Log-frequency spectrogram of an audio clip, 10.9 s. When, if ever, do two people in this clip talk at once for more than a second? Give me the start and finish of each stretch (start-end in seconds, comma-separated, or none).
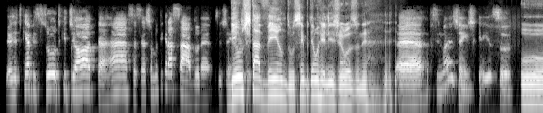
none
